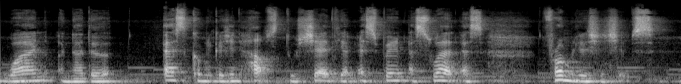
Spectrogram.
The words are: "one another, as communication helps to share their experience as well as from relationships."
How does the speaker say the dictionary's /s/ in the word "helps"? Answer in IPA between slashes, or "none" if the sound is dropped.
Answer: /s/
